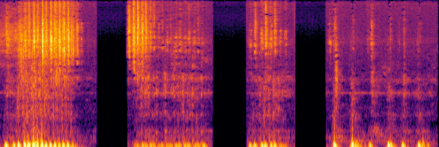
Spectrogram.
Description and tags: dh flutter collection
I took a plastic ruler and went crazy with it in front of my microphone.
